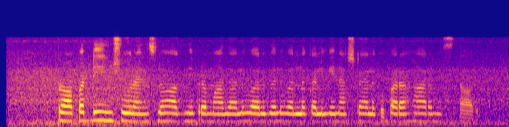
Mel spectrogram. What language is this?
Telugu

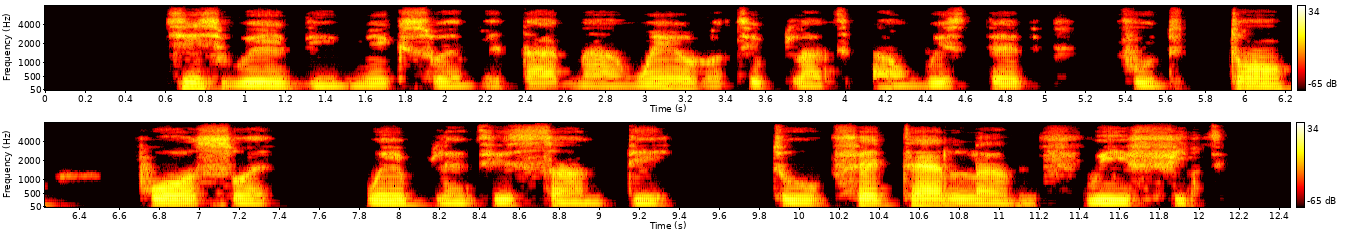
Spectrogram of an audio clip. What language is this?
Nigerian Pidgin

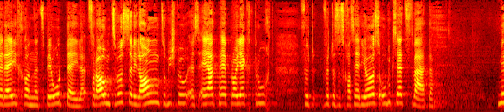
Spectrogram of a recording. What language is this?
Swiss German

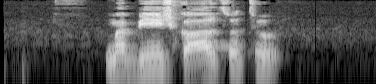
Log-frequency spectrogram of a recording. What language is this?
Bateri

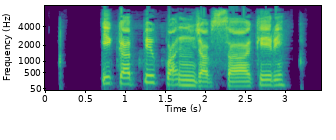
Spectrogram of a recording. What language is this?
Bamun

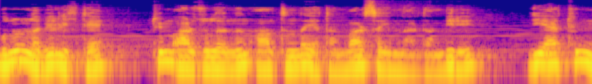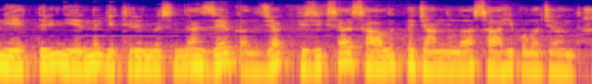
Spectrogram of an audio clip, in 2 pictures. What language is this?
Turkish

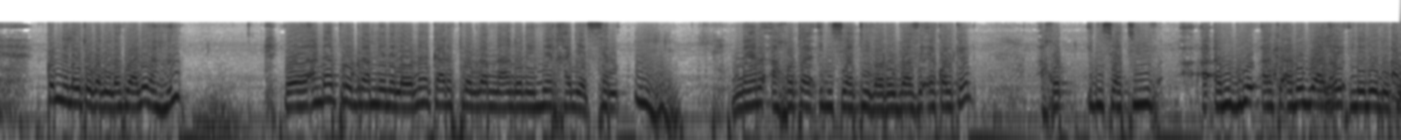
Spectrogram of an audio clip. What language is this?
Serer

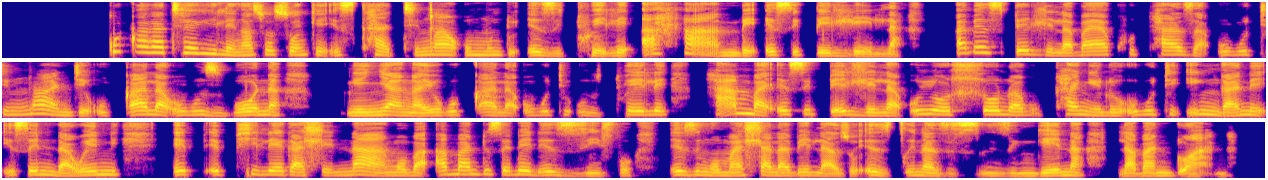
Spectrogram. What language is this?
North Ndebele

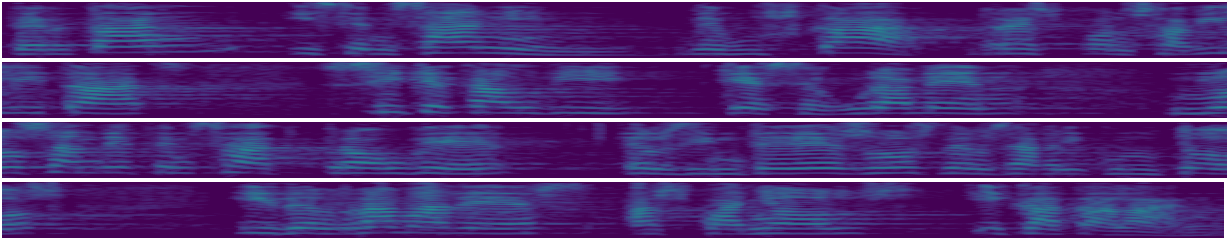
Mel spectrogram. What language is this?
Catalan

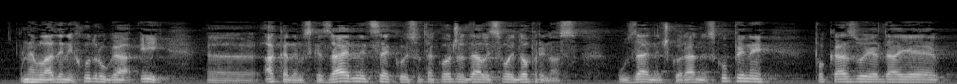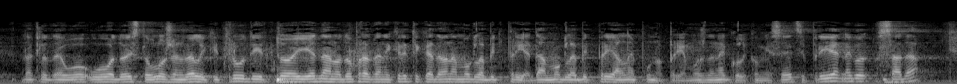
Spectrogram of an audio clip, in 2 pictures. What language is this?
Croatian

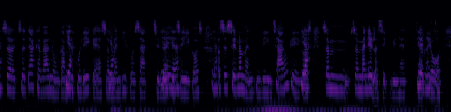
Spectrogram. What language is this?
Danish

